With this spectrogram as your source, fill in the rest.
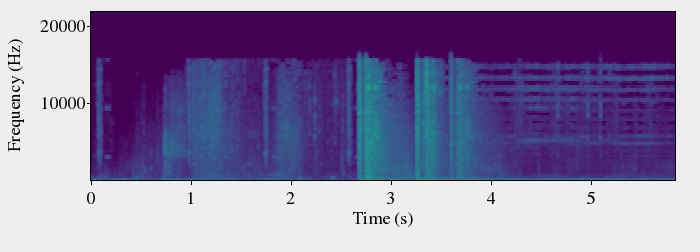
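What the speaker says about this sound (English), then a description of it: "That was quite a shot, Wallace." Gunfire in the tactical shooter Rainbow Six Siege: scattered distant shots and clatter, then two sharp, loud close-range gunshots a moment apart, followed by lingering ambient noise.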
